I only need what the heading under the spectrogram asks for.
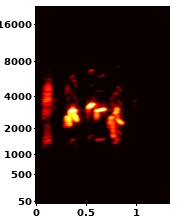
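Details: Singing plain-backed sparrow from Binh Thuan, Vietnam, used to lure others: a brief buzzy opening note followed by three quick, ringing chirps, the phrase lasting under a second.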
